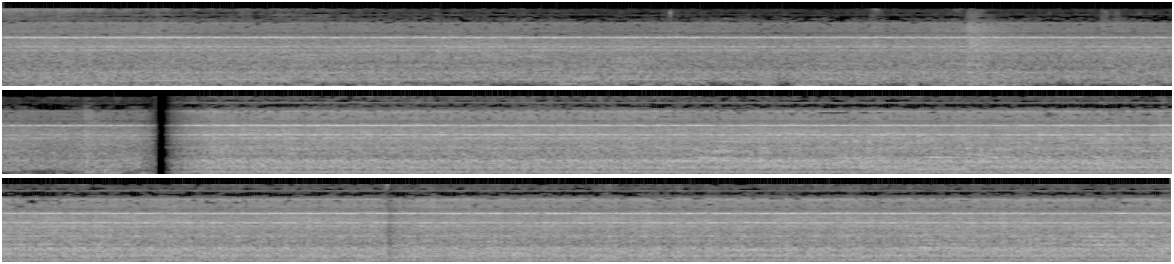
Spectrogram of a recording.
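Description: Steady noise of an Indian Railways passenger train, with a thin high whine throughout. About nine seconds in, the sound cuts out for a moment and comes back louder, with a steady low hum.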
